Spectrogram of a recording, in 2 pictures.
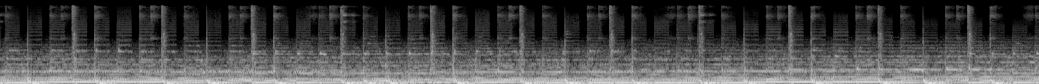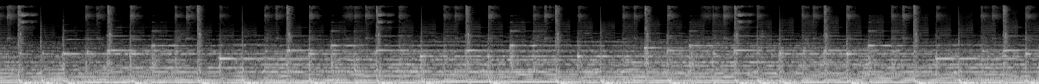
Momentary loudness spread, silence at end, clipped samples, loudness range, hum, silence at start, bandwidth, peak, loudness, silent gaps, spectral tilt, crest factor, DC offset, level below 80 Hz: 1 LU; 0 s; under 0.1%; 1 LU; none; 0 s; 17 kHz; 0 dBFS; -15 LUFS; none; -7 dB/octave; 12 dB; under 0.1%; -18 dBFS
